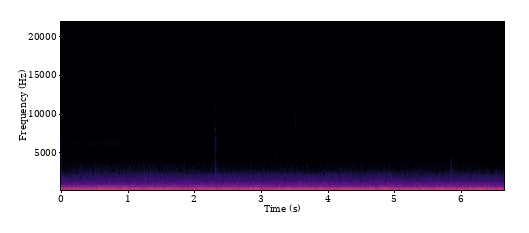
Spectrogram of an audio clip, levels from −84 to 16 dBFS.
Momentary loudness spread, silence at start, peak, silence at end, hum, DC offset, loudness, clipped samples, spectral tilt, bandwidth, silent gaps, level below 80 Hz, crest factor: 2 LU; 0 s; -18 dBFS; 0 s; none; under 0.1%; -33 LUFS; under 0.1%; -11 dB/octave; 2.6 kHz; none; -32 dBFS; 12 dB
